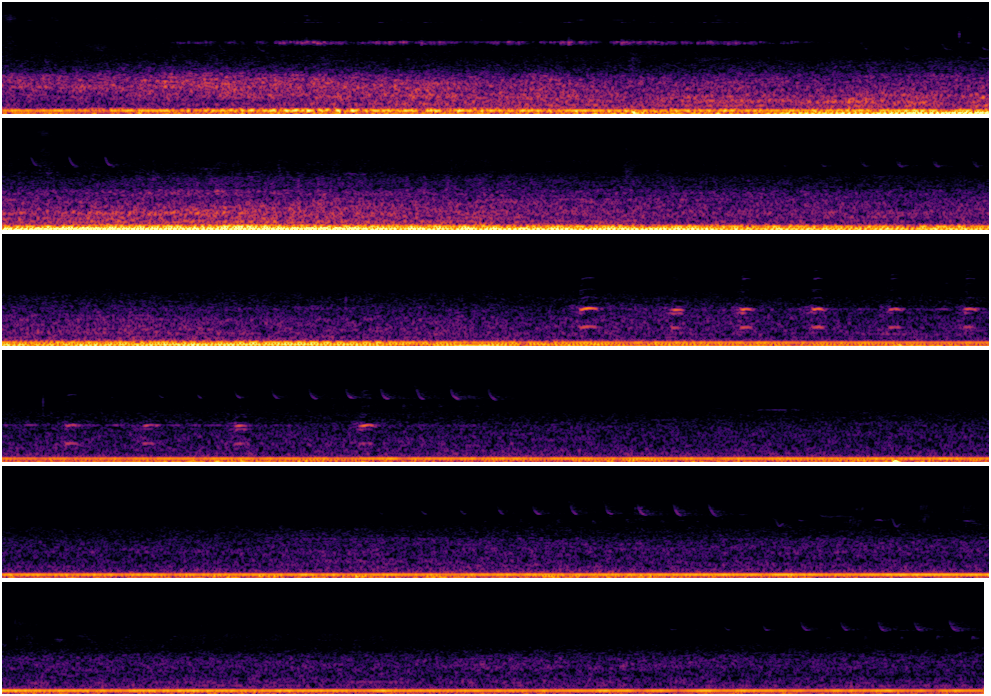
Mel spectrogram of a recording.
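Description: A bird honking in a quick series, about three calls a second, for several seconds midway, over a steady low hum and a low rumble that swells in the first third. A single sharp click about two-thirds of the way through.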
